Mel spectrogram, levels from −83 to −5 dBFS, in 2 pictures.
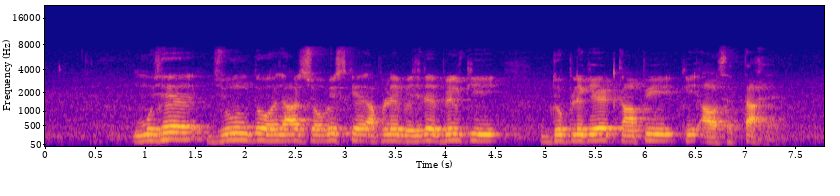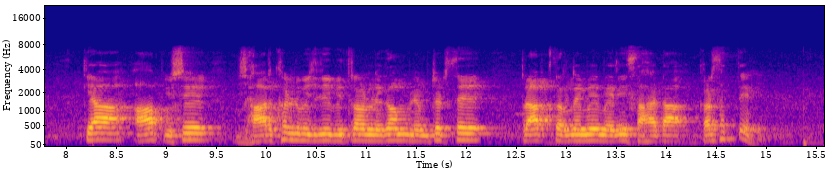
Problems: constant background noise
